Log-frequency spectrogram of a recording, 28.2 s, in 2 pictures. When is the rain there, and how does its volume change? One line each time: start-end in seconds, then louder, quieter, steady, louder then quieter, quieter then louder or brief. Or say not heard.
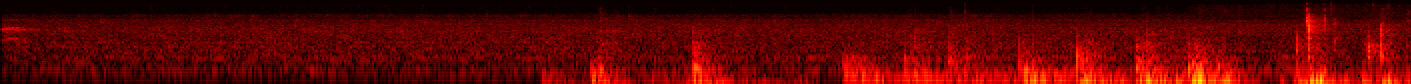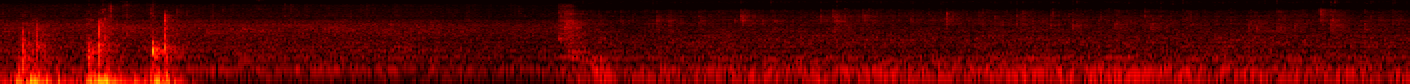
0.0-28.1 steady.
